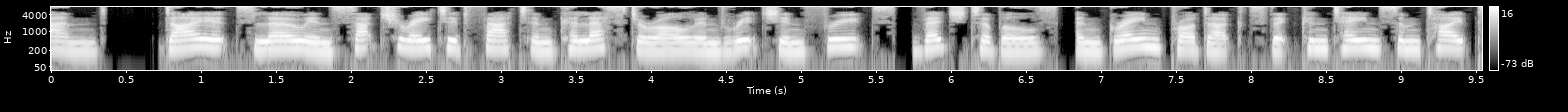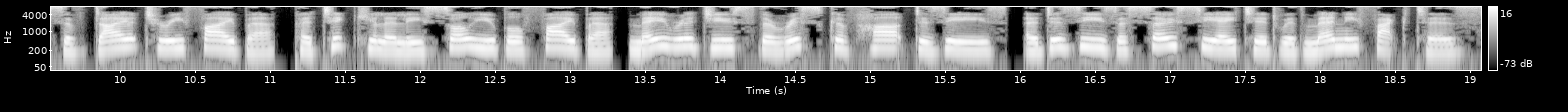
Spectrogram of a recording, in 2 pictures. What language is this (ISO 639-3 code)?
eng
